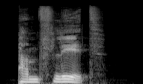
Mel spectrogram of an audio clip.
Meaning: lampoon (short literary work blaming some person, group, organization or idea)
- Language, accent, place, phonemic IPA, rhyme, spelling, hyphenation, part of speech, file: German, Germany, Berlin, /pamˈfleːt/, -eːt, Pamphlet, Pam‧ph‧let, noun, De-Pamphlet.ogg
